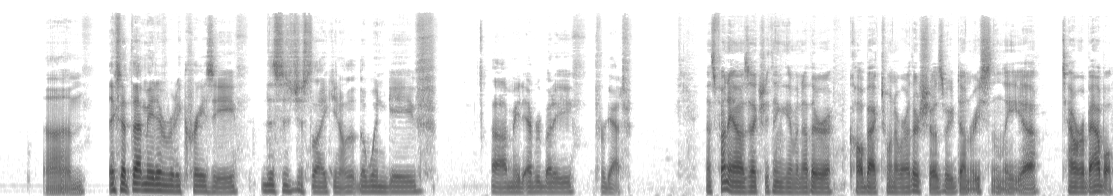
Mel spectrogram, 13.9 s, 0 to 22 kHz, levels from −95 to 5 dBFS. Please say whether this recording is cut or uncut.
uncut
